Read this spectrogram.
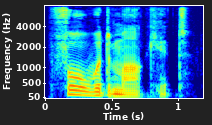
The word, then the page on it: forward market: British English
